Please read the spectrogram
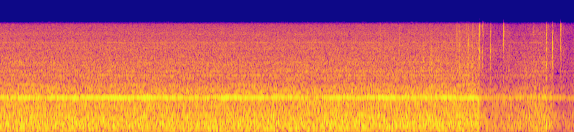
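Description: Steady machine whirr with a constant whine, like a fan or blower running. Near the end it drops off, with a few short clicks.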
